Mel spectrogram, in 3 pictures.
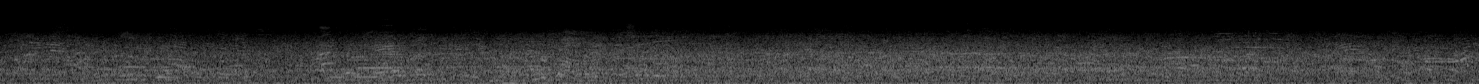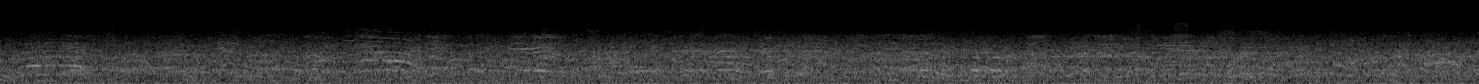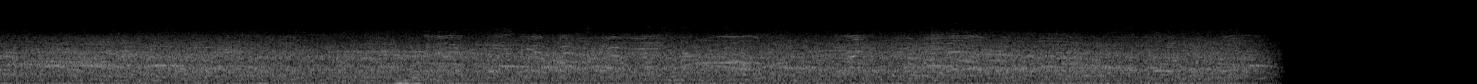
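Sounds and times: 
sports arena crowd cheering: 0.0 - 42.4.

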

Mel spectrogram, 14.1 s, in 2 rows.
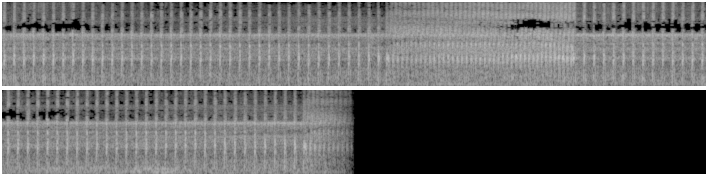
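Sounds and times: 
sprinkler spraying: 0.0 - 10.5.

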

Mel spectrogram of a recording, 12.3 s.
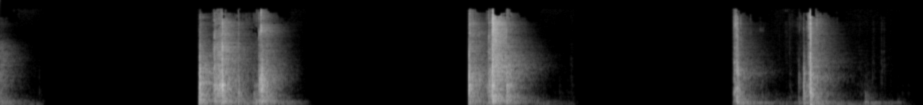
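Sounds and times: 
bolts from medium size wood and glass door: 2.7 - 3.9, 6.3 - 7.1, 9.8 - 12.0.

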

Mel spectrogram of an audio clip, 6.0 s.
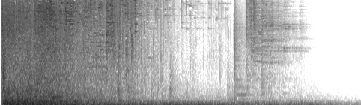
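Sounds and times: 
explosion: 0.0 - 4.1
glass debris: 0.0 - 5.1.

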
